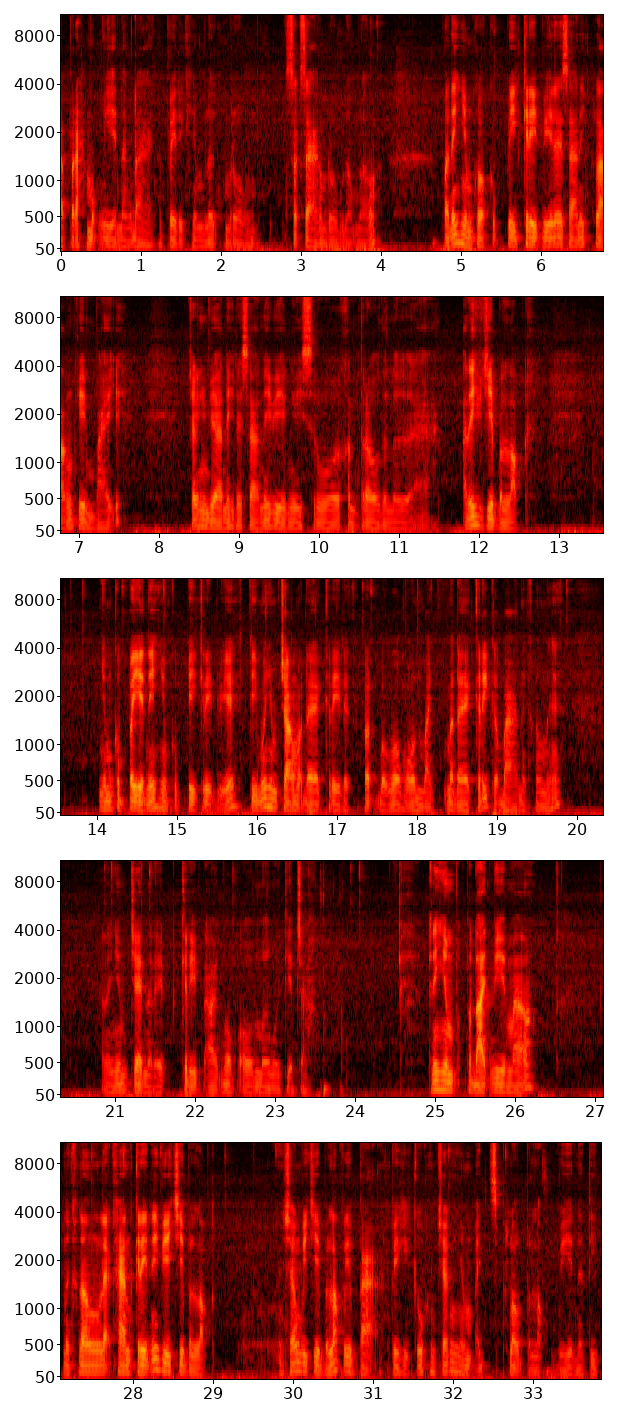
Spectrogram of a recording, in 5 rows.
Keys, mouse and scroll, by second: 0.0 scroll down 1, 0.3 middle click, 0.6-1.1 scroll down 1, 1.1 middle click, 1.6 scroll up 1, 2.3 scroll down 1, 2.4-3.0 scroll up 1, 4.6 space, 4.8 scroll down 1, 4.9 scroll up 1, 5.2 middle click, 5.4 scroll down 1, 6.0 middle click, 6.5 scroll up 1, 7.9 scroll down 1, 8.3 scroll up 1, 8.4 middle click, 9.0-9.9 scroll up 1, 12.2-13.3 scroll down 1, 13.6 middle click, 15.1 middle click, 15.8-16.4 typing, 17.8 middle click, 18.6 Escape, 20.6 Escape, 21.2 double click, 22.7 middle click, 22.9-23.6 typing, 25.5-26.1 scroll up 2, 25.6-27.7 typing, 26.9-27.2 scroll down 1, 27.7-28.3 scroll down 1, 30.4-31.4 scroll up 1, 31.4 Escape.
